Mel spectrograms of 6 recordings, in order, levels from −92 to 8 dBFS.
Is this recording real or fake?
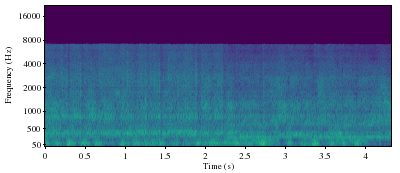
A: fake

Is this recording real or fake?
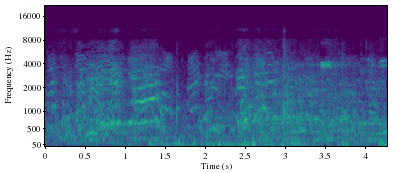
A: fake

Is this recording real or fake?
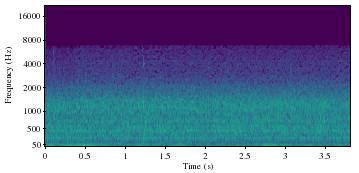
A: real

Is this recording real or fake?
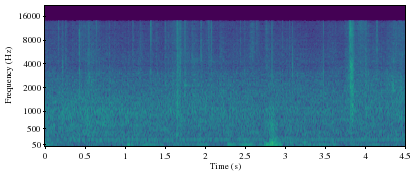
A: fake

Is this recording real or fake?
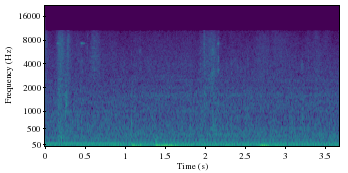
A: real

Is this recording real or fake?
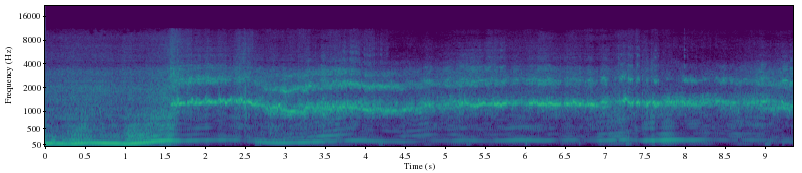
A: real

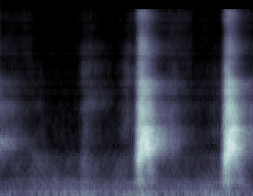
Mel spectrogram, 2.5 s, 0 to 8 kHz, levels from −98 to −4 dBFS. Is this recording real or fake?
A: fake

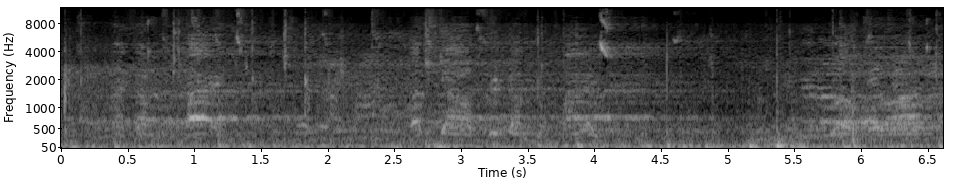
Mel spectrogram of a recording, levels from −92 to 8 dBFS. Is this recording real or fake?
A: fake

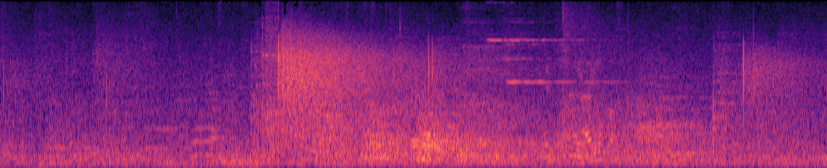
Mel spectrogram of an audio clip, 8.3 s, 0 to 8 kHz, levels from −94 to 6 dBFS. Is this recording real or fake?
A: fake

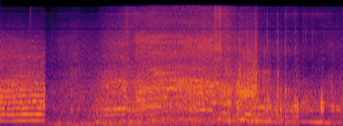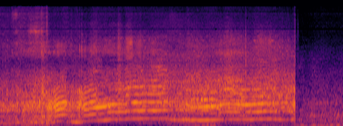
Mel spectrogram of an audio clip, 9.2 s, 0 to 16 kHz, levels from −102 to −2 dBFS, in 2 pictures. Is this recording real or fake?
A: fake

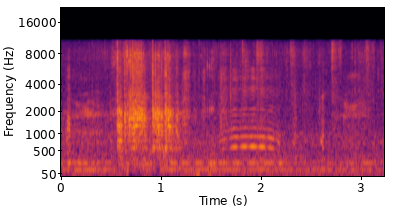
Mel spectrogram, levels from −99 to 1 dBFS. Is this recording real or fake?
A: real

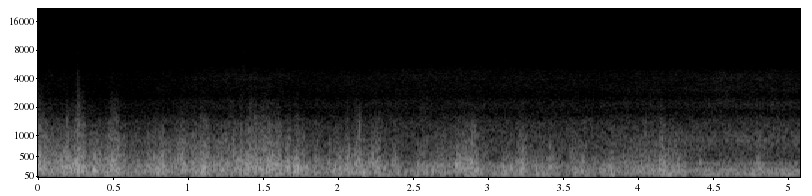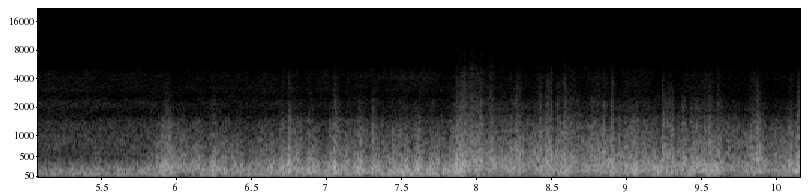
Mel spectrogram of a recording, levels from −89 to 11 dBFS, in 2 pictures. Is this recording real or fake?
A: fake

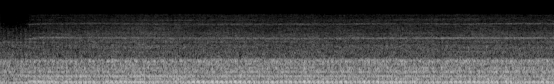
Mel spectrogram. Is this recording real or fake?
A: real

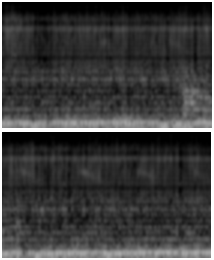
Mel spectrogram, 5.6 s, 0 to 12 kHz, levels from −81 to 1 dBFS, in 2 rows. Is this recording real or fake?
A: fake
